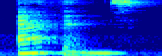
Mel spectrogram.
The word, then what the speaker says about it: Athens: Athens. Athens. Athens. 스트레스가 맨 앞에 있죠? 스트레스가 제일 중요하다고 그랬습니다.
